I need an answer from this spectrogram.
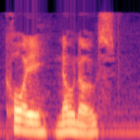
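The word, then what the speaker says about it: koinonos (κοινωνός): The Greek word for partaker is koinonos, K-O-I, should be pronounced koinonos, K-O-I-N-O-N-O-S, koinonos, meaning a partner and a sharer of anything.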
